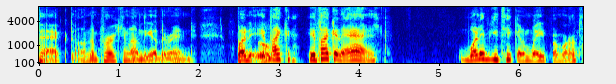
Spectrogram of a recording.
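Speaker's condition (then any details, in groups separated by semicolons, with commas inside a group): Cerebral palsy; voice sometimes sounds childlike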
